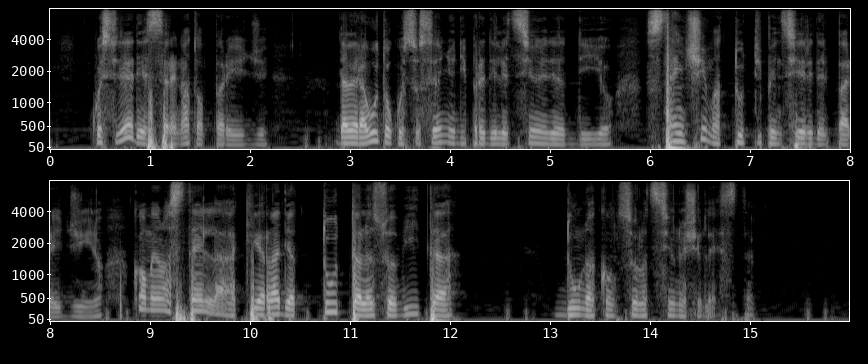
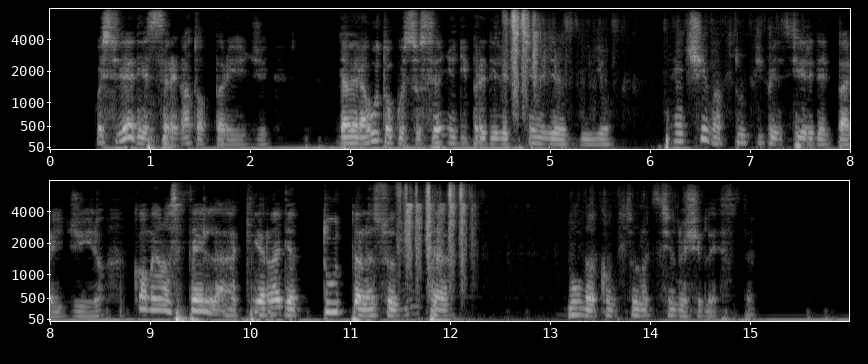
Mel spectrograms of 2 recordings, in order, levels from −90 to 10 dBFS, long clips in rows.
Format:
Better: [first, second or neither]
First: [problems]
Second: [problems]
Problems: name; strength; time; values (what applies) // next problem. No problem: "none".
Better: first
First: none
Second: noise reduction (neural mask model DeepFilterNet 3)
